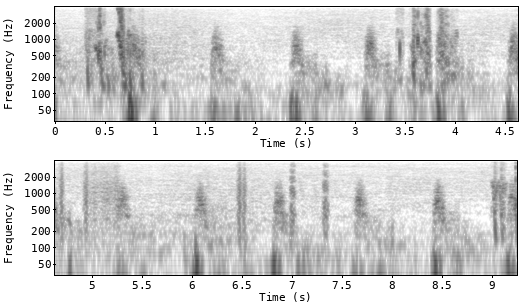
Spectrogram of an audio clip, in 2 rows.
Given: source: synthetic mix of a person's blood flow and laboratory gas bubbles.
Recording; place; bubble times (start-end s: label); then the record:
Doppler ultrasound of blood flow; subclavian vein
0.29-0.92 s: bubbles
3.41-3.48 s: bubbles
3.54-3.78 s: bubbles
3.81-4.04 s: bubbles
8.98-9.16 s: bubbles
9.19-9.26 s: bubbles
From the record:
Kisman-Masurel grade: 223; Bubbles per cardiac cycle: several, 3 to 8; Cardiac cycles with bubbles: 10 to 50%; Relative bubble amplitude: loud (0.450 to 0.775); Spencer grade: 2 (many but less than half of the cardiac periods contain bubble signals, singularly or in groups); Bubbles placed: anywhere in the cardiac cycle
